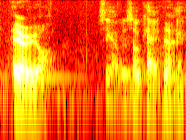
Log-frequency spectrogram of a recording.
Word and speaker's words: Aireal: So I have to ask one more time for the record, how do you pronounce it correctly? Aireal.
